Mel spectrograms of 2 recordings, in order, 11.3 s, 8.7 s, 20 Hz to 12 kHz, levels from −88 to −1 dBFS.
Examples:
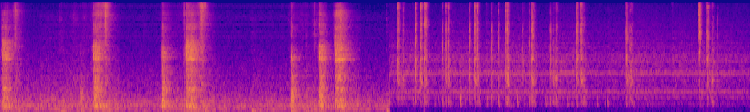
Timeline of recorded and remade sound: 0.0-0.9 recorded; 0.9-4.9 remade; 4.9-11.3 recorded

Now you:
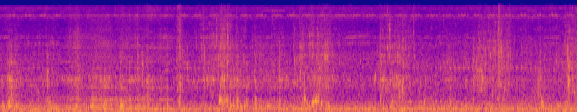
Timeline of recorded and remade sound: 0.0-0.9 recorded; 0.9-2.6 remade; 2.6-8.7 recorded

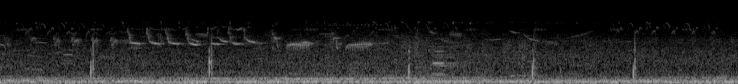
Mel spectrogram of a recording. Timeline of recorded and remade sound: 0.0-0.4 remade; 0.4-4.8 recorded; 4.8-5.5 remade; 5.5-6.5 recorded; 6.5-7.4 remade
